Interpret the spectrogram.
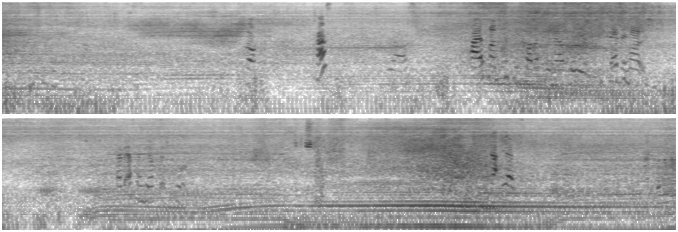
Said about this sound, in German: haben wir uns einen Roller geholt und sind rumgefahren. Ich bin gefahren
